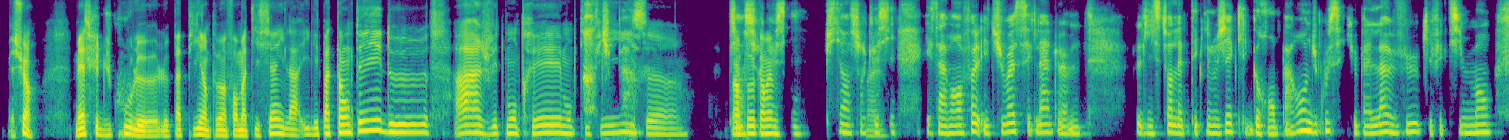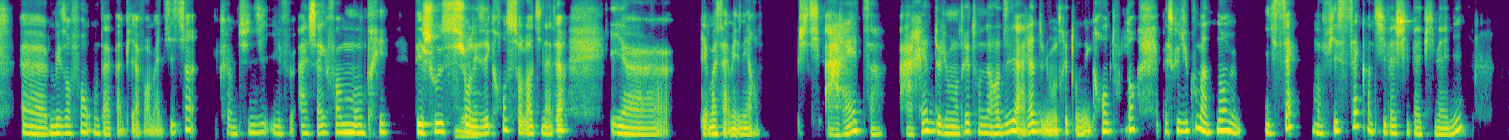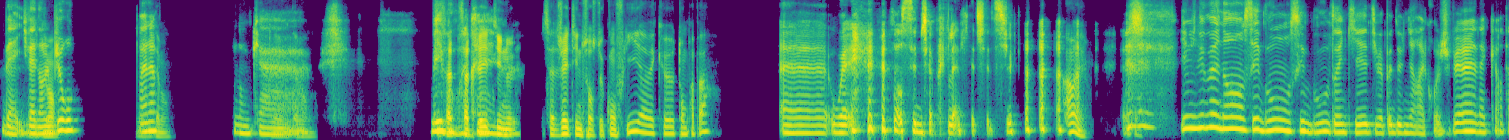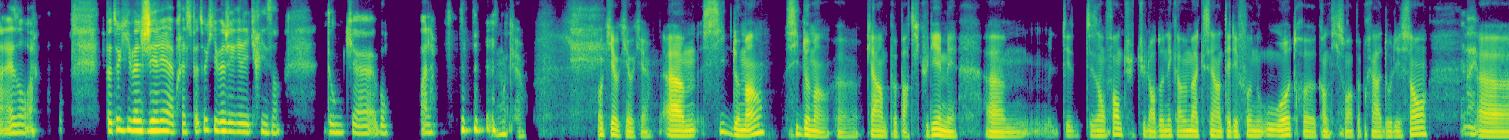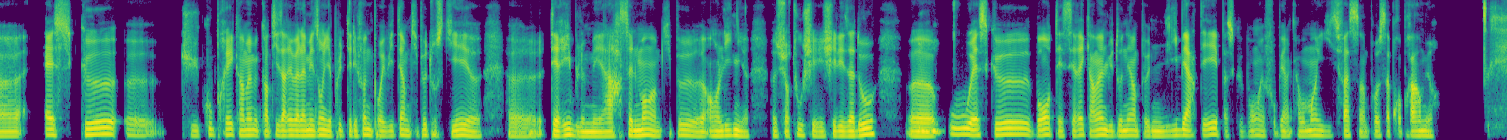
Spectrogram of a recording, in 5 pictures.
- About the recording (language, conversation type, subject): French, podcast, Comment la technologie transforme-t-elle les liens entre grands-parents et petits-enfants ?
- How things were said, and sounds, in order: blowing; stressed: "bien"; stressed: "grands-parents"; stressed: "montrer"; stressed: "Arrête"; stressed: "sait"; laugh; laughing while speaking: "On s'est déjà pris la tête là-dessus"; laugh; chuckle; laugh; throat clearing; tapping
